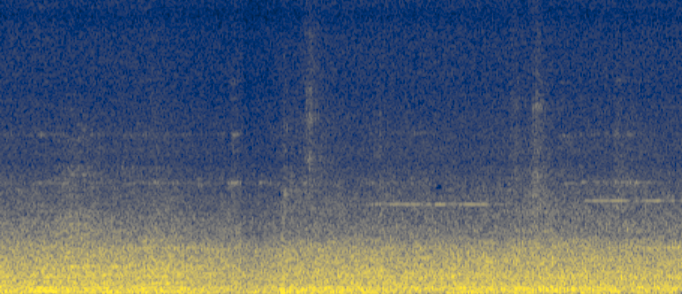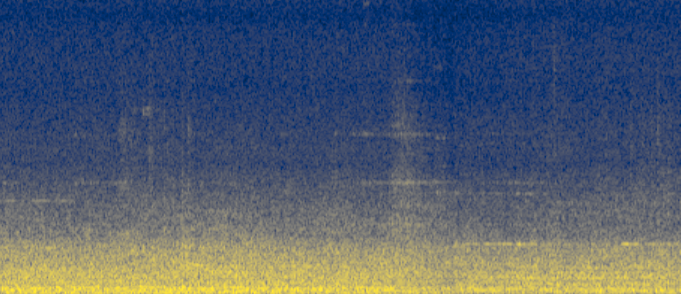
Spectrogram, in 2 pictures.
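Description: Steady background din of a busy airport terminal hall, with indistinct voices in the distance.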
